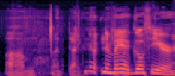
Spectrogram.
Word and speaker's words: Nevaeh Gauthier: Nevaeh Gauthier is how you say her name.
